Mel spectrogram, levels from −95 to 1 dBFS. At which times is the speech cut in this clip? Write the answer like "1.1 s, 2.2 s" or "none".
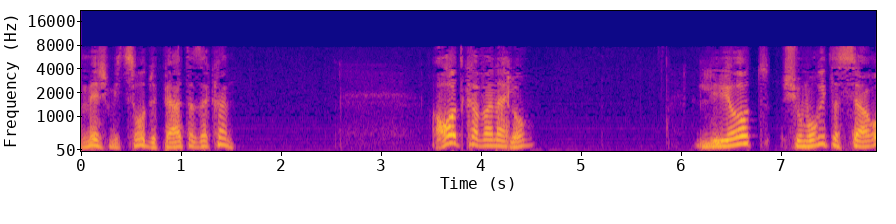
4.2 s, 6.9 s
